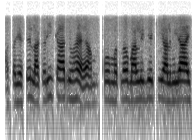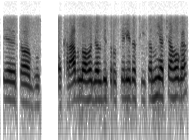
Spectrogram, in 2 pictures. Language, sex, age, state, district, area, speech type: Hindi, male, 30-45, Bihar, Vaishali, rural, conversation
